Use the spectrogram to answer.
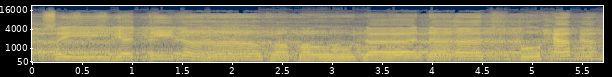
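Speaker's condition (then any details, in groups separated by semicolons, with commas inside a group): No condition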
